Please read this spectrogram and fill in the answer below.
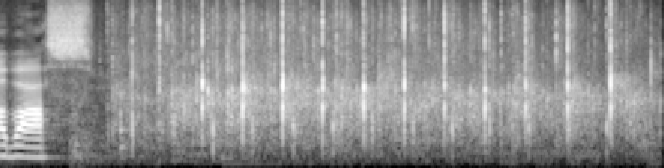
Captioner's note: applauding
